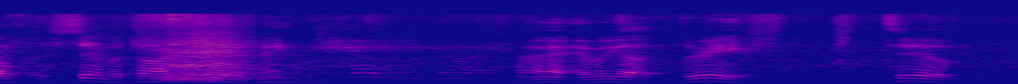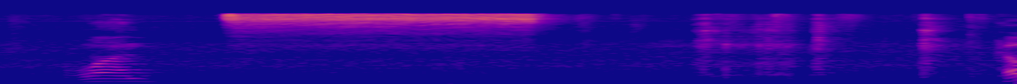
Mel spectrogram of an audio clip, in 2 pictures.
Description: A person speaks followed by spraying and laughing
